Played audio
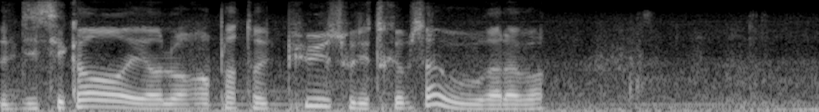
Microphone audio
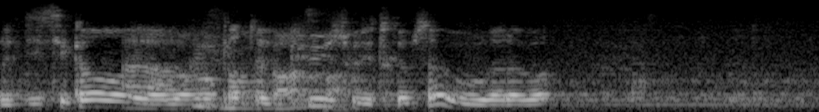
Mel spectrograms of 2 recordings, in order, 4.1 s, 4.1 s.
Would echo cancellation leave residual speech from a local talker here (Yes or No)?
Yes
